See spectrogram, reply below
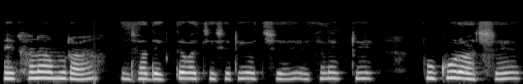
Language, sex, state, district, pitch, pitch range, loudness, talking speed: Bengali, female, West Bengal, North 24 Parganas, 270 Hz, 260-280 Hz, -17 LUFS, 125 wpm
